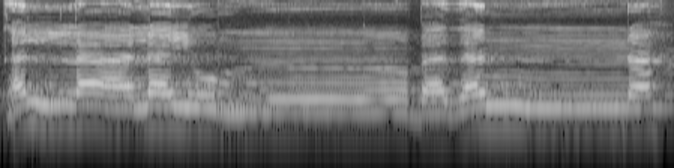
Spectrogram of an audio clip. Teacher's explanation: نون ساکن کے بعد با آ رہا ہے، اس لیے نون کو میم سے بدل کر غنہ اور اخفا کے ساتھ پڑھیں گے. اس کو اقلاب کہتے ہیں.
